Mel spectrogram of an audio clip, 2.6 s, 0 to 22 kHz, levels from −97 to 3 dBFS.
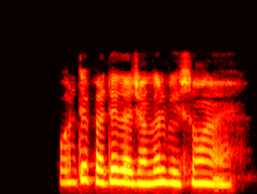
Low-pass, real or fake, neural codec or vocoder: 7.2 kHz; fake; codec, 16 kHz in and 24 kHz out, 2.2 kbps, FireRedTTS-2 codec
